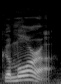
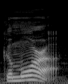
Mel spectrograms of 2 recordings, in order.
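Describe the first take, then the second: First: The first vowel is weak and reduced. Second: The first vowel is weak and reduced.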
